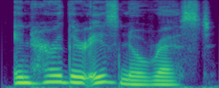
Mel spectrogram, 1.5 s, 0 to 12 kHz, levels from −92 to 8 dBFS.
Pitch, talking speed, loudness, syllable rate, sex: 195 Hz, 245 wpm, -15 LUFS, 5.4 syllables/s, female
